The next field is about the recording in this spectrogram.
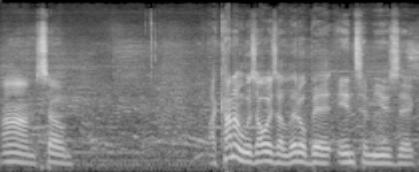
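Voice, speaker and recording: With crowd noise behind him and audible room echo, a man speaks at a moderate pace in an American accent. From Texas (McAllen, Rio Grande Valley; later Waco). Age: 20s. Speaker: musician. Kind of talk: casual interview. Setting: live show with audience at a venue. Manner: hesitant, many fillers (um, like).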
